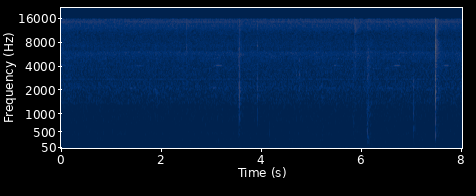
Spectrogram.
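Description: Near silence with a few faint clicks in the second half, as red 18650 lithium-ion cells joined by nickel strips are handled and twisted apart by hand.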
